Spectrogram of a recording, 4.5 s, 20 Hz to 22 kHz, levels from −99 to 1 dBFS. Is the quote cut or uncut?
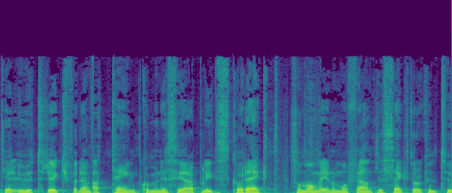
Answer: cut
